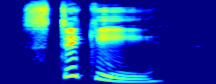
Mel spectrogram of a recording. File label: "STICKY", english; 3000 words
